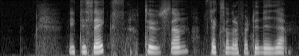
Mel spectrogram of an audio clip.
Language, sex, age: Swedish, female, 39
